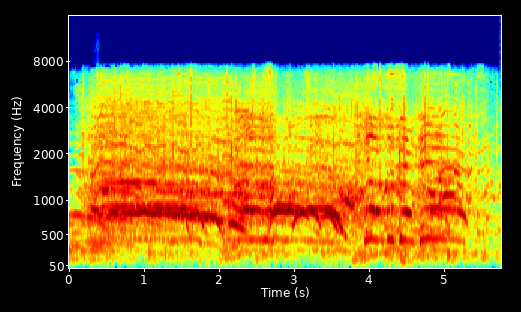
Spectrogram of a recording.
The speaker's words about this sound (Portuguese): O grito da torcida lembrava um estádio de futebol lotado, acompanhando uma final de campeonato. Mas os fãs de esporte eletrônico estavam ali presentes na Arena Carioca 1, no Parque Olímpico do Rio de Janeiro, para assistir ao maior evento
